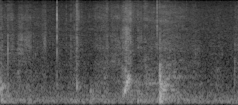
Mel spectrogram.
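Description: An emptied hardcover book cover being handled, turned over and laid open on a tabletop. There is a knock right at the start, then two shorter knocks about a third of a second apart past the middle, with rubbing between them.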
